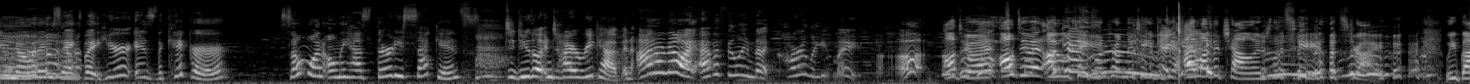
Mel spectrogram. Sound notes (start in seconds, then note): 4.8 gasps; 12.7 all giggling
